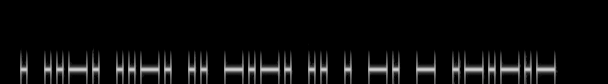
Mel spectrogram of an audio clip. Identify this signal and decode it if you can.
Morse code, heard as a keyed tone, about 20 wpm, 700 Hz. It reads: EFFICIENT.
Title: Sentences from Top 1300 Words 20wpm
